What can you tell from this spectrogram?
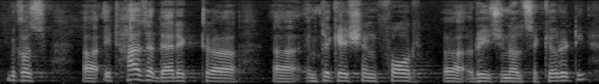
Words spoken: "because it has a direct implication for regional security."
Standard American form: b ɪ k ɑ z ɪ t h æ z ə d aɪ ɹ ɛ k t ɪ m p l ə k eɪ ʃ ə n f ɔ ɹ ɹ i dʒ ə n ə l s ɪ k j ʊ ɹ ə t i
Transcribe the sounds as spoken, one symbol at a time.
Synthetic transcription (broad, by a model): b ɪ k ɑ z ɪ t h æ z ə d aɪ ɹ ɛ k t ɪ m p l ə k eɪ ʃ ə n f ɔ ɹ ɹ i dʒ ə n ə l s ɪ k j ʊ ɹ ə t i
